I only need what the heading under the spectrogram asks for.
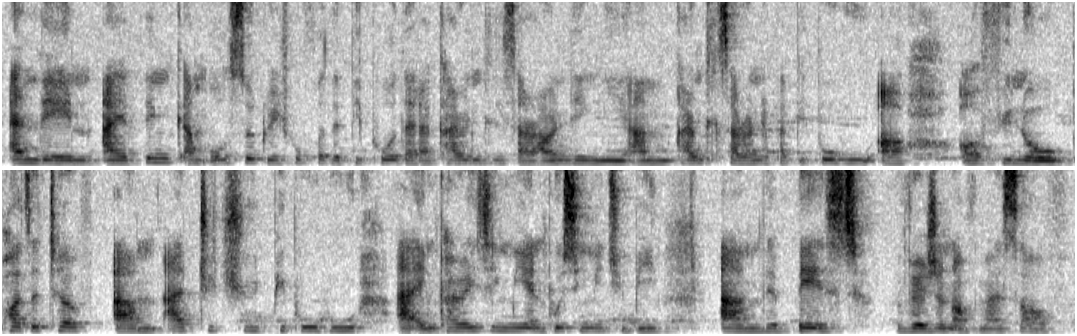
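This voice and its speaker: A nineteen-year-old South African woman, a YouTuber, chats reflectively through a casual Q&A vlog, using lots of fillers. Her voice is low and flat at a moderate pace, and the recording quality is poor.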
